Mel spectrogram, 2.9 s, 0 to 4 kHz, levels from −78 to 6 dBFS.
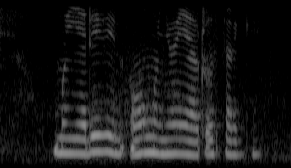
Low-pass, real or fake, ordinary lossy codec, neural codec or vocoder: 3.6 kHz; real; none; none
